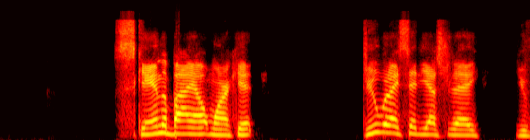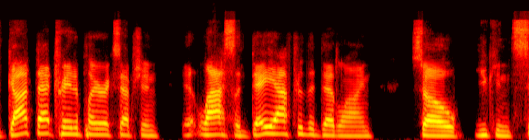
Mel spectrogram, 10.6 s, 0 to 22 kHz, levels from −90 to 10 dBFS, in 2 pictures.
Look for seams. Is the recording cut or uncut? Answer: uncut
